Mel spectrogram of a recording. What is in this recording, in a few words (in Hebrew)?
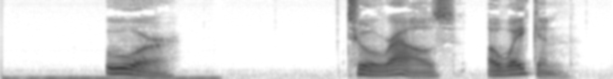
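"עוּר", Hebrew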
